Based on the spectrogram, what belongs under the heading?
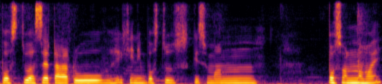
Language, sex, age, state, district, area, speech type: Assamese, female, 30-45, Assam, Dhemaji, rural, spontaneous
